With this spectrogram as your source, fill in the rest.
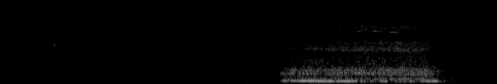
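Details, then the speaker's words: Sleeping female dog snoring: a single low, rumbling snore lasting about a second and a half in a quiet room. "what is this noise does it sound like a dog snoring a breathing of sorts yes that is my dog snoring"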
